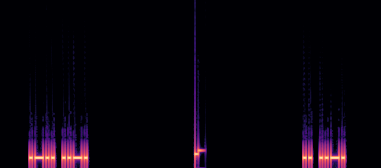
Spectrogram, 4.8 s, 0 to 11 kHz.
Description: Morse code, heard as a keyed tone, about 36 wpm, 700 Hz. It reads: LF IF
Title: Top Two Letter Combinations in Words 35wpm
